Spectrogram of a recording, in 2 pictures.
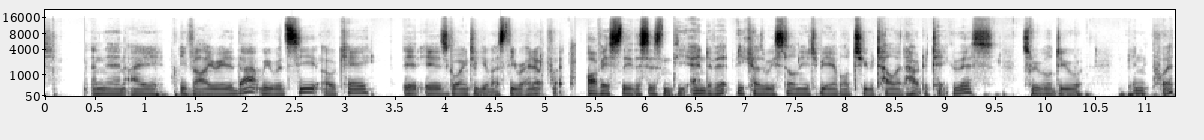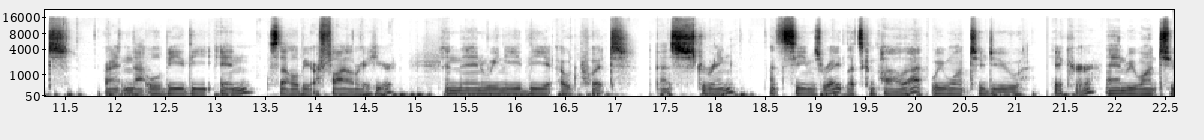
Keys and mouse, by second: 0.4 ctrl+e, 1.3 ctrl+e, 2.3 click, 2.6 click, 2.8 click, 3.4 ctrl+e, 9.7 ctrl+a, 10.5-11.9 typing, 12.6 ctrl+f, 15.2 ctrl+n, 15.7 ctrl+b, 16.1-18.6 typing, 19.2 ctrl+c, 20.1 Return, 21.3 (, 21.8 space.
